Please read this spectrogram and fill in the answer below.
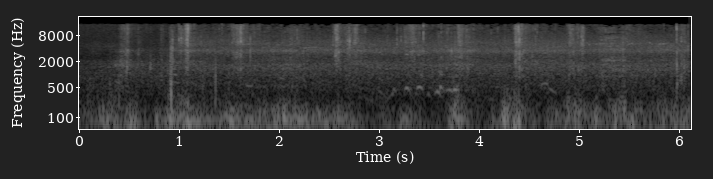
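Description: Footsteps of racers approaching on a gravel forest track, with a few irregular sharp crunches and clicks, over a steady low rumble on the microphone and faint distant voices.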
